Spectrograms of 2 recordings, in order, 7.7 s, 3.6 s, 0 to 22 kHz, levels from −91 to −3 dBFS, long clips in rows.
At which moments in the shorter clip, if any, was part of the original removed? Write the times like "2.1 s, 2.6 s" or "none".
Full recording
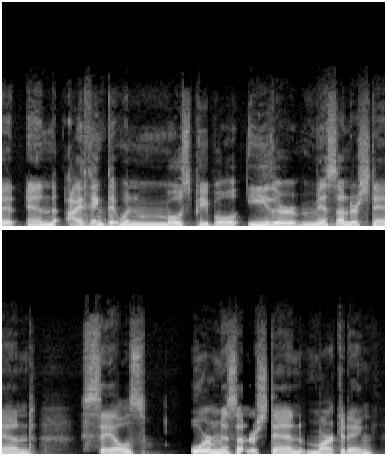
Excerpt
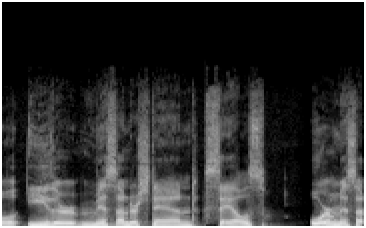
2.0 s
